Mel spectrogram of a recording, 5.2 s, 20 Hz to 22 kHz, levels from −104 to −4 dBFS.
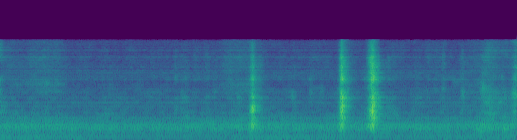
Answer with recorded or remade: remade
